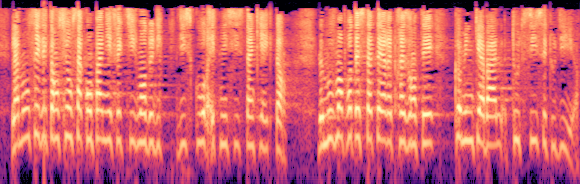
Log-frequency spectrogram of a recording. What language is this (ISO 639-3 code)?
fra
